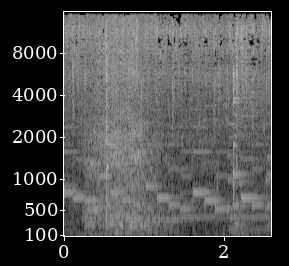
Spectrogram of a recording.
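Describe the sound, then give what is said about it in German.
About 150 grams of white coconut fat melting in a pot on a stove at medium temperature gives off a steady sizzle and light crackling, with a soft melody playing underneath and no talking. “Um die 150 Gramm Kokosfett zu schmelzen, gebe ich es in einen Topf.”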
